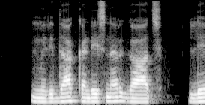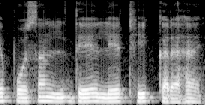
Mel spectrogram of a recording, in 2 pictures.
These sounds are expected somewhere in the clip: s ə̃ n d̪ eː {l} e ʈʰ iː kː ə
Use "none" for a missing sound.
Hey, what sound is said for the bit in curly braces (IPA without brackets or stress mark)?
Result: l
